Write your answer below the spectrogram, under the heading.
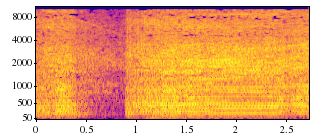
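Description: An electric Makita power drill runs steadily, a loud buzzing motor whine that dips briefly then surges back to full speed, with no voices.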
